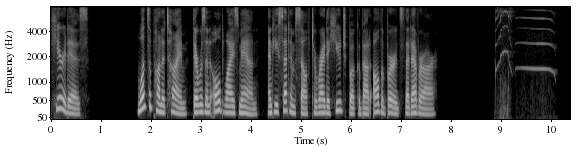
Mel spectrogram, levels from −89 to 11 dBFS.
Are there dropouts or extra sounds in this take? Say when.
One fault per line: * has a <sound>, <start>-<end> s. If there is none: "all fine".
* has a squeak, 8.9-10.1 s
